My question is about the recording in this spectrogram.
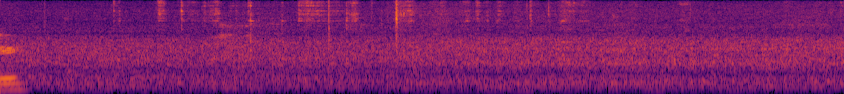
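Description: Steady background hiss with a few faint, light clicks as a small plastic bowl is picked up and handled.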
